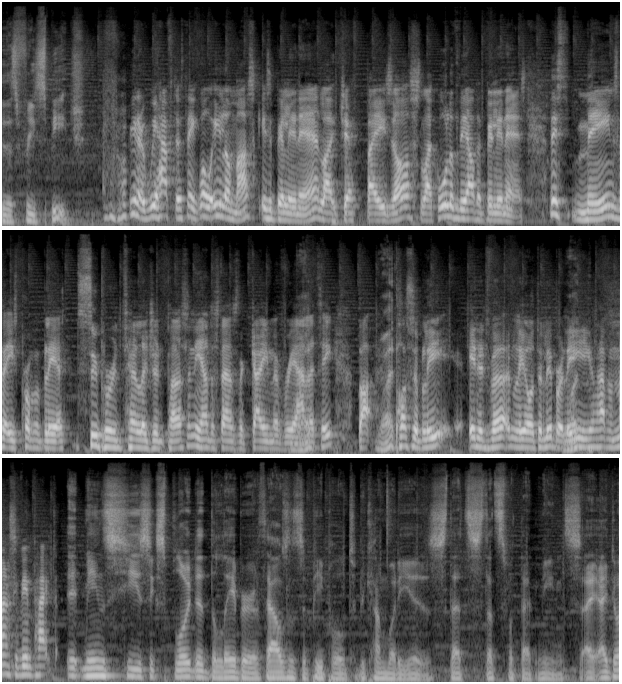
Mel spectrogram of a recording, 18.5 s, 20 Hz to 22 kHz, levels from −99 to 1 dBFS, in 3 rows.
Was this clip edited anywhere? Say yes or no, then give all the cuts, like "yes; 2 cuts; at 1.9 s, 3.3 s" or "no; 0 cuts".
yes; 1 cut; at 1.1 s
